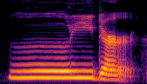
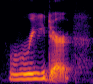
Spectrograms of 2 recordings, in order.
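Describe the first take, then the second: First: The word begins with a clear L sound. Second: The word begins with an R sound. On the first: The speaker calls it right. "if you want to make a clear L sound, your tongue can go between your teeth" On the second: The speaker calls it wrong. "I heard him say reader instead of leader"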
